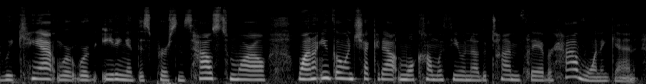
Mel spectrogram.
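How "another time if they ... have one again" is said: ordinary talk, nothing marked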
